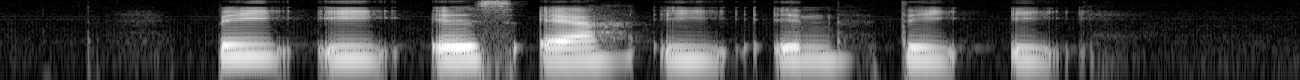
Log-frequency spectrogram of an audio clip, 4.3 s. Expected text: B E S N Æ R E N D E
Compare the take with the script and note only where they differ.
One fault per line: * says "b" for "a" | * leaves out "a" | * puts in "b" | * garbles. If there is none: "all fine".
* leaves out "N Æ"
